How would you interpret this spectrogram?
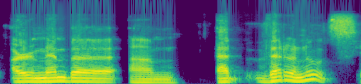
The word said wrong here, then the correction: Voronezh: yeah? Did I pronounce it? – Veronuz, Yeah, which is up near Drew the border of Ukraine. – Voronezh, yeah. Voronezh.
